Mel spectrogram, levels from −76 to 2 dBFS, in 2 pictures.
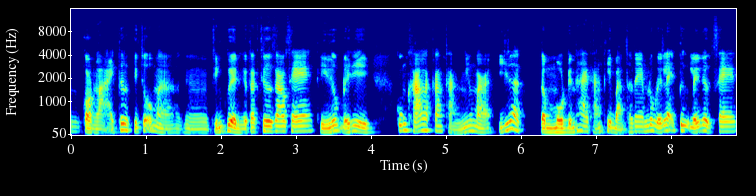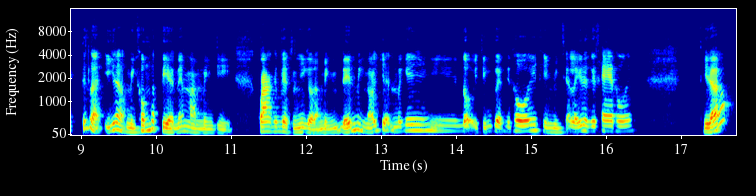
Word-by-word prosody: còn 115 -3 +3
lại, 105 0 -3
tức 180 - +4
là 175 - 0
cái 130 - -3
chỗ - - +1
mà, 105 -4 -5
ờ, 105 -2 -9
chính 120 +3 -3
quyền 120 -8 +7
người 110 - -2
ta 130 - 0
chưa 145 -1 +5
giao 145 0 +2
xe, 150 +1 0
thì 115 -1 -1
lúc 155 +4 +1
đấy 115 - +2
thì 125 -6 0 0.3
cũng 160 +2 -2
khá 175 - +3
là 165 - 0
căng 150 -2 -2
thẳng, 95 -3 -6
nhưng 150 +4 -4
mà 110 -5 -2
ý 125 - -7
là 200 +3 +1 0.2
tầm 115 -1 +3
1-2 120 +6 +3
tháng 120 +3 -7
thì 140 - 0
bản - - -2
thân 125 - -8
em 140 0 -3
lúc 160 -1 -1
đấy 125 - +2
lại - - +1
tự 155 - 0
lấy - - +4
được 160 - +1
xe, 140 -1 -1
tức 210 +3 -4
là, - - +4
ý 255 - -5
là, 195 +1 +3
mình 120 -2 -1
không 155 +7 +2
mất 215 - 0
tiền 115 -2 +5
ấy 140 - -5
mà 120 -6 -4
mình 105 -1 -5
chỉ 95 -3 -9 0.3
qua 140 0 +5
cái 140 - -4
việc, 140 - +1
như 115 +2 -2
kiểu - - +2
là, 95 - -2
mình 105 +2 -4
đến 180 - +4
mình 180 -7 -4
nói 120 +4 -2
chuyện - - -1
với 135 - -5
cái 165 +1 -3 0.5
đội - - 0
chính 125 +4 -8
quyền 125 - +3
đấy 135 - -10
thôi, 155 +2 +6
thì 130 - -5
mình 115 -1 -5
sẽ - - -7
lấy 125 - +1
được 155 - 0
cái 145 - -1
xe 150 -1 +4
thôi. 145 +1 -2 1.0
Thì - - +5
đó, 435 - +7
140 Hz, 275 wpm, -23 LUFS, 115-150 Hz, 1.0 s, quyền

